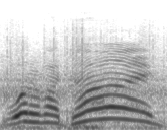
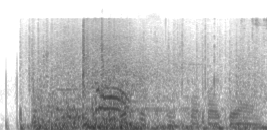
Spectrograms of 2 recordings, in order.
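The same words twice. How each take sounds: First: Higher, louder, slow wail; anguished cry. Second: Lower, hushed horror; stunned guilt. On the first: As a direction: cry it out in horror. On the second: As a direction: whisper it to yourself in shock. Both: Acted. After injuring opponent.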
